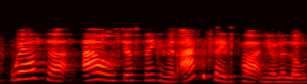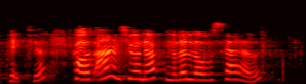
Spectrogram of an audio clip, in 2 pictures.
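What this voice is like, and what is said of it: Put-on Southern US accent. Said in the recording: “a girl with a southern accent”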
